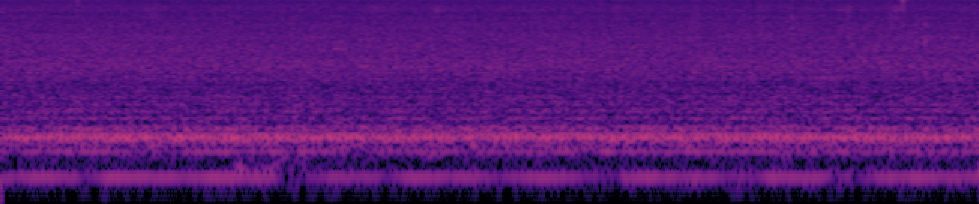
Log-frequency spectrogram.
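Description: Steady low background hum with a faint even hiss, unchanging throughout; no distinct handling sounds.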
